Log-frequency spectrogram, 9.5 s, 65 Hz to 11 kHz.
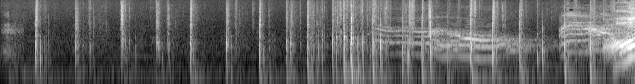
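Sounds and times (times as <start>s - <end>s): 
footsteps going down stairs to the cellar of an old house: 0.5s - 9.5s
cat meowing and yowling on stairs of an old house: 5.7s - 9.5s.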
